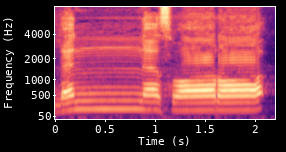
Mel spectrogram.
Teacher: اصل کلمے میں یہ نون دو بار نہیں ہے جس کی وجہ سے شد ہے، بلکہ اس لام کا نون کے اندر ادغام ہے، تو اس لیے تو یہ ساکن ہے اور لا کا یہ الف مدہ ہے.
